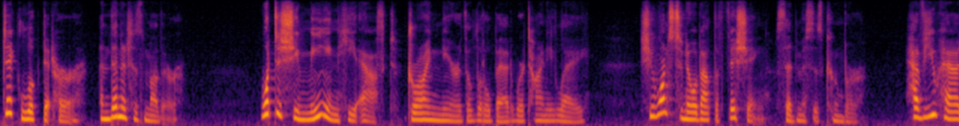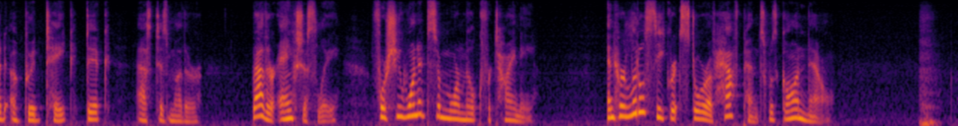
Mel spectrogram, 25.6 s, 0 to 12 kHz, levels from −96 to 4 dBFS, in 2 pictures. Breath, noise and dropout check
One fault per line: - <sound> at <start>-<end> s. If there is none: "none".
- breath at 25.0-25.4 s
